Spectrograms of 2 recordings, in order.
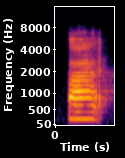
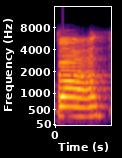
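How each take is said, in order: First: The word ends with a T sound. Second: The word ends with a TH sound. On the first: "they would say bat" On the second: "bath in English"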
